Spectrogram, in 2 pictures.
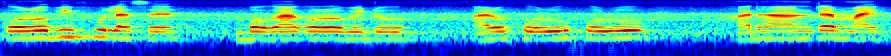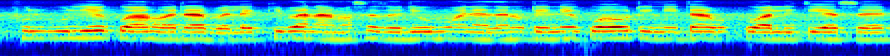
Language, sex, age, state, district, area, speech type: Assamese, female, 45-60, Assam, Tinsukia, urban, spontaneous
